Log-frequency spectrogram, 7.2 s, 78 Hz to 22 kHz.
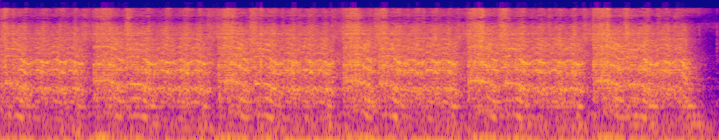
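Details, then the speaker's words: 1967–70 Dodge A108 van, 318 V8, three-on-the-tree manual, with timing issues: cranks about three beats a second with irregular pops and bangs but no start; owner suspects worn ignition parts, plugs, cap, rotor, wires before replacement. "We're gonna see if we can't get this thing to actually run instead of just popping and banging."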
